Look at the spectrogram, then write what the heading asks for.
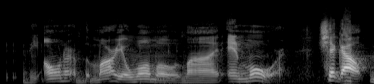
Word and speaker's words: Uomo: Italian spelled it's Uomo it's pronounced womo Italian next LIVE edition of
